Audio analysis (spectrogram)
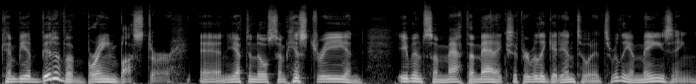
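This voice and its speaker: A man with an unremarkable speaking voice, medium pitch and fairly quick pace, on a very clean recording with a silent background and dry, close sound with no echo. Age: 60s. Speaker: priest and radio host. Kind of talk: religious radio talk.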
